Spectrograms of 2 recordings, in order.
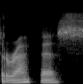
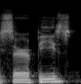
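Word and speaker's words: Serapis: what did they say i've heard it pronounced seraphis therapist therapist i think the greekish way would be syrupy's i'm making the e sound but there's all those pronunciations are considered correct what you how you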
